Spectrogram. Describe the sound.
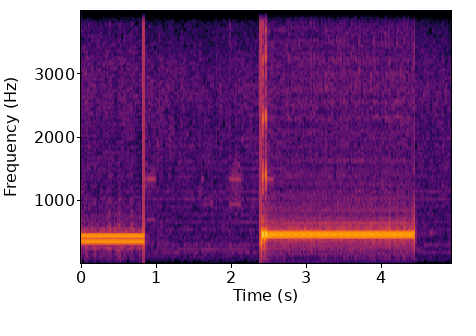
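Telephone tones play during a call transfer: a short steady tone cuts off, and after a silent gap a second, longer tone of the same even pitch holds for about two seconds before stopping sharply.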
